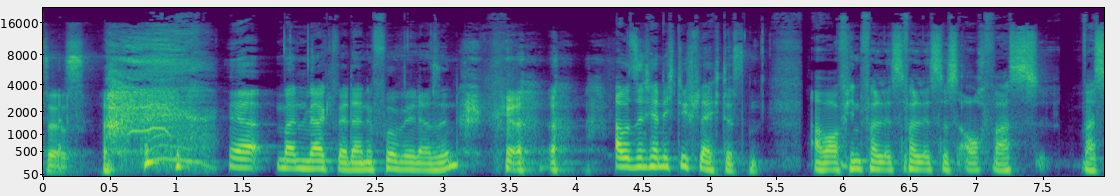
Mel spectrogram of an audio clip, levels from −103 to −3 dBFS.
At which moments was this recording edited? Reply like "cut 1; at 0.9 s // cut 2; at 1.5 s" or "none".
cut 1; at 5.7 s // cut 2; at 6.4 s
